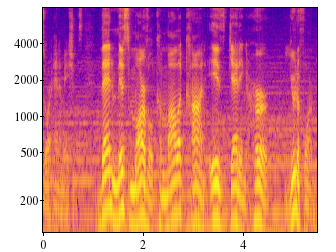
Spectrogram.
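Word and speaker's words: Kamala: Guys, get hyped for Camila Khan. Camala Khan. I mispronounced it more than once.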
